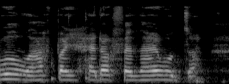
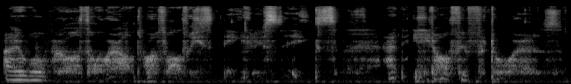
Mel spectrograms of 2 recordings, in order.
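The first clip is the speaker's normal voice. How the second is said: whispered villain boasts; megalomaniac rant; 11 dB quieter than usual. Pretend. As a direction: hiss out evil plans.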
